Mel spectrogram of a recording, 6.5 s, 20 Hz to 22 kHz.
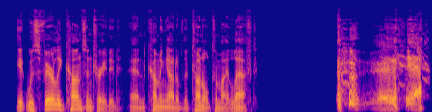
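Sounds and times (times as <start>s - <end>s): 
speech: 0.2s - 3.9s, 5.0s - 6.4s
person coughing in disgust, recoiling at a stench of death and decay: 5.1s - 6.4s.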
